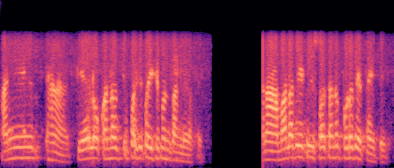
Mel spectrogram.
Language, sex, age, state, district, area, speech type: Marathi, male, 30-45, Maharashtra, Satara, rural, conversation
